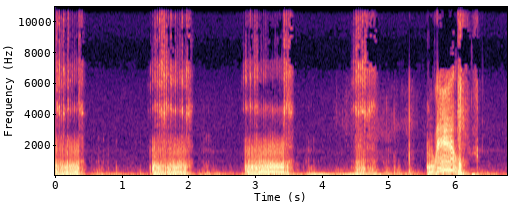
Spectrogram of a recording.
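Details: Caesar von Schwanheim, a domestic cat, purring: deep, rasping purr strokes about a second long repeat with brief breaks, the last ones higher and breathier.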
